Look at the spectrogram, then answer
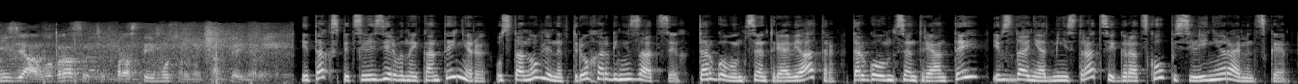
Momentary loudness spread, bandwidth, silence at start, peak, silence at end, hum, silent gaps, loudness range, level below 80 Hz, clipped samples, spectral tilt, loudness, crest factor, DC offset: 8 LU; 11 kHz; 0 s; -2 dBFS; 0.1 s; none; none; 3 LU; -50 dBFS; under 0.1%; -4.5 dB/octave; -14 LUFS; 12 dB; under 0.1%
